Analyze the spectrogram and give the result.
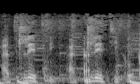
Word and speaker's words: Atlético: L'accent sur le. C'est Atlético. – Ah oui, non, les accents, j'ai vite abandonné, moi. – Ouais, c'est compliqué, hein, mais voilà. C'est ce qu'on appelle l'accent tonique et c'est sur le. Là, c'est accentué sur la deuxième saison.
